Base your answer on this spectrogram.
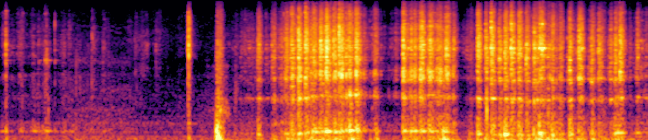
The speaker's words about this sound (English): There's right that ASMR for the crowd there. Shake that jar till the white stuff comes out. White stuff being paper. That's my joke.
